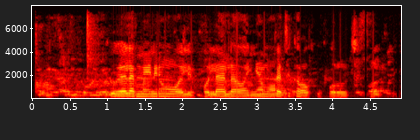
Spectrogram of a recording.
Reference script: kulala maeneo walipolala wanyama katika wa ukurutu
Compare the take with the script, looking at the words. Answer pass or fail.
pass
